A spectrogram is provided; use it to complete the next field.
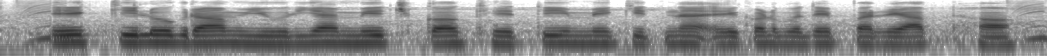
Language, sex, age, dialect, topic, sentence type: Bhojpuri, male, 18-24, Western, agriculture, question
